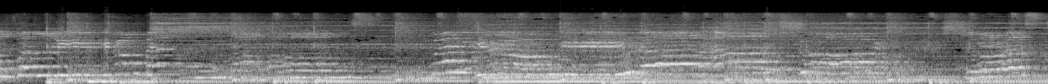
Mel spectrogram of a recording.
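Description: A woman singing into a microphone over instrumental accompaniment, with long held notes.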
